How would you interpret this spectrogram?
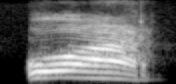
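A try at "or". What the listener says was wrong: Very good. 2 అక్షరాల ఆర్ అంటే ఓఆర్.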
